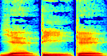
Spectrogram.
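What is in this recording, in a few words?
"yetike", concatenated syllables; Affixing experiment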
